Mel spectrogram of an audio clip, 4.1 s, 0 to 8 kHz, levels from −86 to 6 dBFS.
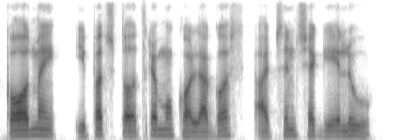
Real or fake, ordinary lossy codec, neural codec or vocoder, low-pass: fake; AAC, 48 kbps; codec, 24 kHz, 0.9 kbps, WavTokenizer, small release; 7.2 kHz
